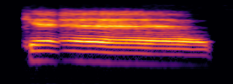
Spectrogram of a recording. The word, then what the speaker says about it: كاف: لا ننطق الفاء في قاف وكاف، يعني الفاء وكأنها يعني محتشمة. لا نقول كاف، يعني فاء ضعيفة جدا. نضغط على الفاء جيدا لأنها فيها همس. فنقول قاف كاف كاف.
